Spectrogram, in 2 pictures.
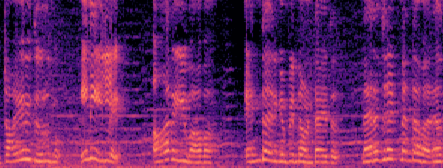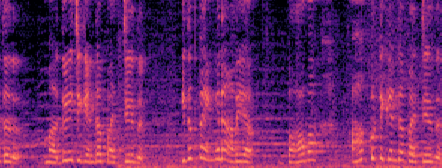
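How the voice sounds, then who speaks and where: A woman voicing a young woman who is eager and anxious, firing rapid questions over soft music. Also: very high voice, pitched above the performer's own voice.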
